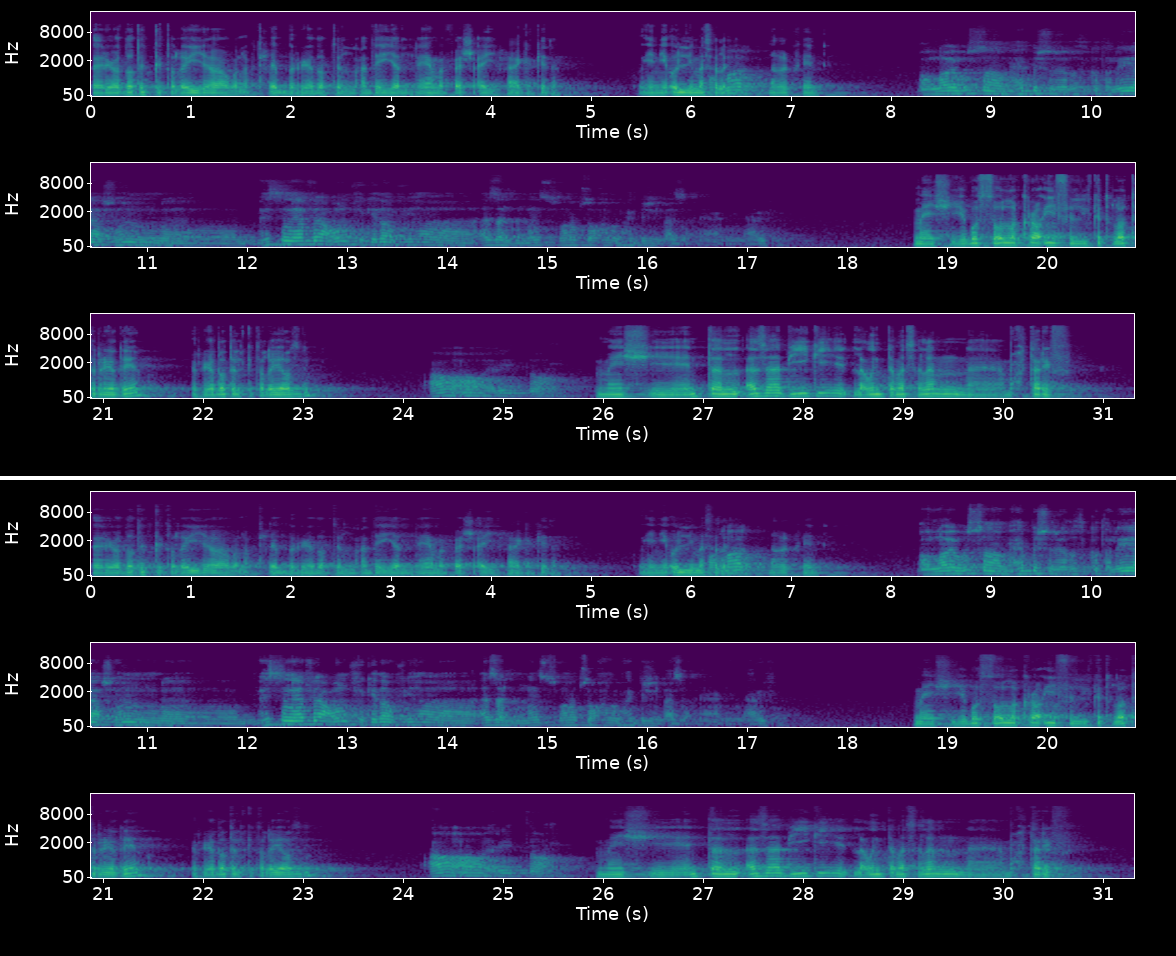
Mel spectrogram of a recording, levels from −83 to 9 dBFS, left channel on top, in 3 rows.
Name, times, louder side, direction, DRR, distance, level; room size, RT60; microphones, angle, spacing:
voice 1, 0.0-4.7 5.5-6.5 6.8-7.3 18.7-21.4 21.9-23.1 25.9-30.6, left 2 dB, 80° left, 10 dB, 1.1 m, -26 dB
voice 2, 6.2-6.6 8.3-17.2 24.2-25.5, right 2 dB, 90° right, 2 dB, 2.7 m, -35 dB
30.0 x 25.5 x 4.9 m, 1.4 s
head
